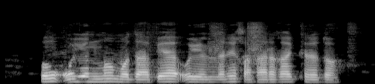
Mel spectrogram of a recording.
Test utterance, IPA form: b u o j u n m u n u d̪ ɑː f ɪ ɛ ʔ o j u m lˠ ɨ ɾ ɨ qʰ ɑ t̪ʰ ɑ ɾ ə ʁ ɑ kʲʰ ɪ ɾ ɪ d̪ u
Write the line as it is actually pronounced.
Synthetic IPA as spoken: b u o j u n m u m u d̪ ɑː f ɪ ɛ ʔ o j u n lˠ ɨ ɾ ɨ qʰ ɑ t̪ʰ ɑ ɾ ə ʁ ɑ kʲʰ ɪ ɾ ɪ d̪ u

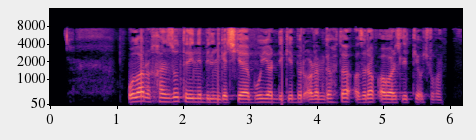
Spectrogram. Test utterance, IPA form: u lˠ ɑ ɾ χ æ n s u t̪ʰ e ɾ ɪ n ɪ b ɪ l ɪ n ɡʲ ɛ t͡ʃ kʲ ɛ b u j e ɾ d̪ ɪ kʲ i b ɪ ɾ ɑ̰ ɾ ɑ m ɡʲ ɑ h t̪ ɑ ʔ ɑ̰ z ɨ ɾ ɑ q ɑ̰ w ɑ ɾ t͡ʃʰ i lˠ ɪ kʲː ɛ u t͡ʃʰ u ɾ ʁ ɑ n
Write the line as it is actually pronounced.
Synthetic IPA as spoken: u lˠ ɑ ɾ χ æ n z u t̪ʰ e ɾ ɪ n ɪ b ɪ l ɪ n ɡʲ ɛ t͡ʃ kʲ ɛ b u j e ɾ d̪ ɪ kʲ i b ɪ ɾ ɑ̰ ɾ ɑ m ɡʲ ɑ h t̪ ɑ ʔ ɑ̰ z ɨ ɾ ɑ q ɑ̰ w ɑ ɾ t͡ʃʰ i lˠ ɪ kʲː ɛ u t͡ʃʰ u ɾ ʁ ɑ n

